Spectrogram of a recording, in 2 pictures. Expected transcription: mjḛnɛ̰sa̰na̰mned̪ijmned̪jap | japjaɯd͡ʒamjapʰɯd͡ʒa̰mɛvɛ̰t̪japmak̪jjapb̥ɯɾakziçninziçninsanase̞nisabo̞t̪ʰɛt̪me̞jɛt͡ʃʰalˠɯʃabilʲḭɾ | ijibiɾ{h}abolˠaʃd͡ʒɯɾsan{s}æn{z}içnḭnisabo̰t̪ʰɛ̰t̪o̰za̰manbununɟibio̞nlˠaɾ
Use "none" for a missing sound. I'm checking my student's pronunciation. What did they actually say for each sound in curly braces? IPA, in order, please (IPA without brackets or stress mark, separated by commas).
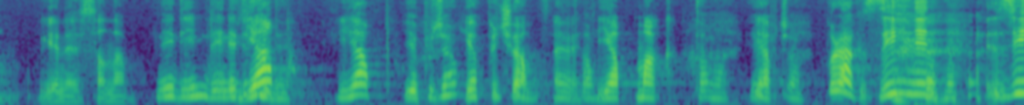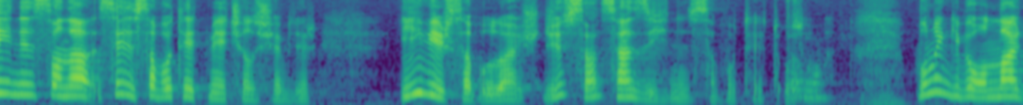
s, s, z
